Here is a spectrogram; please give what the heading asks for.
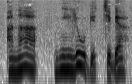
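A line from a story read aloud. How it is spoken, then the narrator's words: Faint whisper. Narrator (Russian): чуть слышным шепотом ответила ему отлетающая душа Выра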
